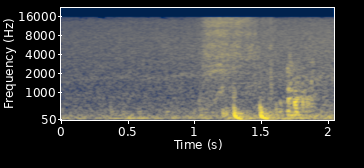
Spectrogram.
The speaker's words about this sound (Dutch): Even een slokje water.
